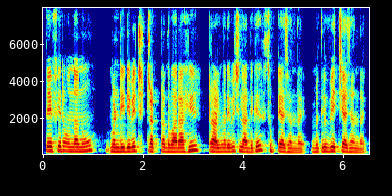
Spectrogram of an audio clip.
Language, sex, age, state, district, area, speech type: Punjabi, female, 30-45, Punjab, Tarn Taran, rural, spontaneous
